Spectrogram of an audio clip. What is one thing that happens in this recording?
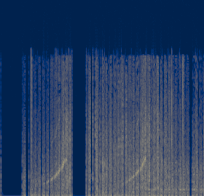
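A magic spell zaps with a bright, rising whoosh.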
